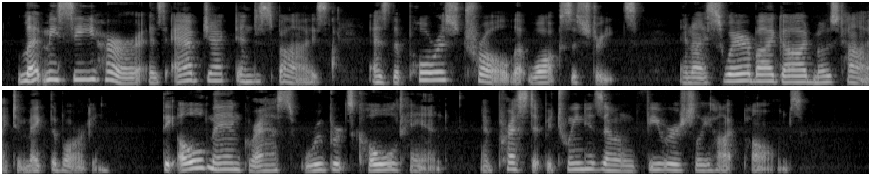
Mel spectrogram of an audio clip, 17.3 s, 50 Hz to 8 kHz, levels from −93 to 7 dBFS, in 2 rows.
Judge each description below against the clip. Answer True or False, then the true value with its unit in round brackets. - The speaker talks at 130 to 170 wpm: True (150 wpm)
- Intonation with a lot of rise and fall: False (4.0 semitones)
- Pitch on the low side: False (220 Hz)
